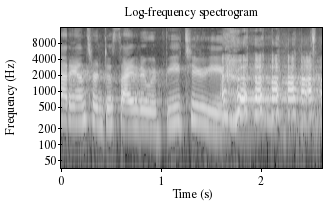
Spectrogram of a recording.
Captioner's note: laugh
